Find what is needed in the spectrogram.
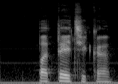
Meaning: emotionality, pompousness, histrionics
- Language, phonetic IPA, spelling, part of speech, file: Russian, [pɐˈtɛtʲɪkə], патетика, noun, Ru-патетика.ogg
